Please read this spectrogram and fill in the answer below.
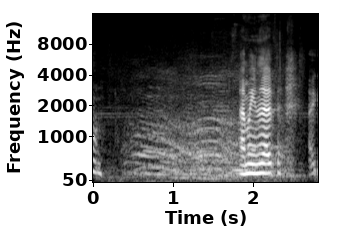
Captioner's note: audience exclaiming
